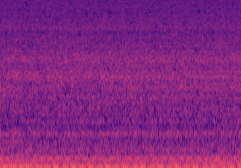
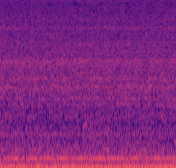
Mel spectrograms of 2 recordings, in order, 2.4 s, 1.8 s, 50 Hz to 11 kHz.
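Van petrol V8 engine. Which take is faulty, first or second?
second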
